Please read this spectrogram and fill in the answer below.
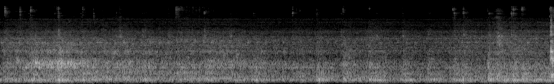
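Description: Belt-driven metal drill press running steadily at 2020 RPM while a center drill is fed down by hand into the workpiece to cut a small starting divot.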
